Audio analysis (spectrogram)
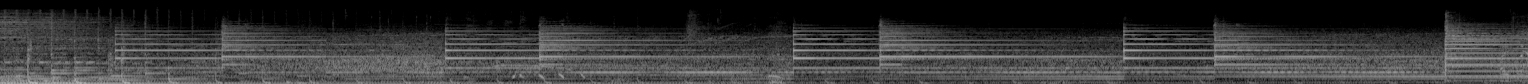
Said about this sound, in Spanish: Primero serán los cuatro cuartos y después las 12 campanadas. Así sonará el reloj de la Puerta del Sol mañana a medianoche y con este soniquete.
